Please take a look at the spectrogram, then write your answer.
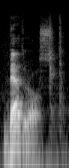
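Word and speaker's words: Պետրոս: many consequences for example the christian name peter or petros is pronounced in western armenian bedros right there uh the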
